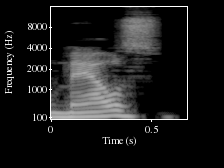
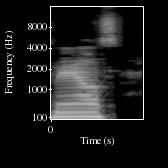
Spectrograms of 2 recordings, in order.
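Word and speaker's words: MOUZ: Also in stage three, we have the Mongols, Furia, Mo, um or Maus, it's pronounced mouse, uh and Aurora Gaming,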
